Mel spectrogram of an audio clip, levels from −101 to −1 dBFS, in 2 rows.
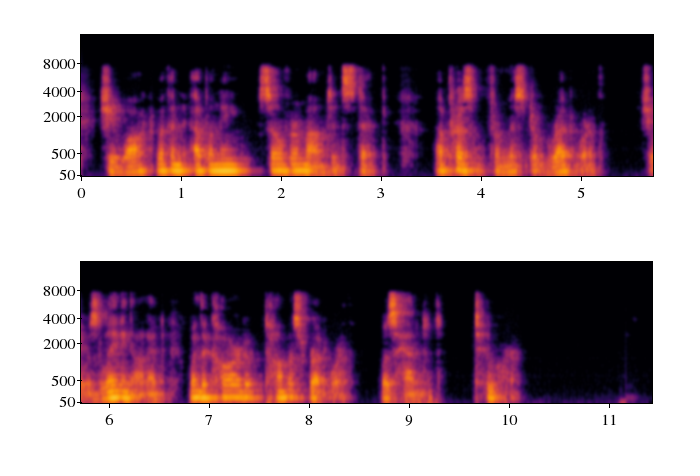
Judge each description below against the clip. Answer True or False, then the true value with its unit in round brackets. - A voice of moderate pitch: False (120 Hz)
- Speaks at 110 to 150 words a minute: True (145 wpm)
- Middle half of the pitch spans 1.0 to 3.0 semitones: True (2.7 semitones)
